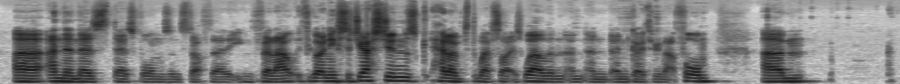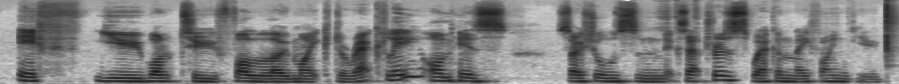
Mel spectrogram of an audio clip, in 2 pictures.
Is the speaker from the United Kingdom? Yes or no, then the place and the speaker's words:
yes; England, United Kingdom; we're English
